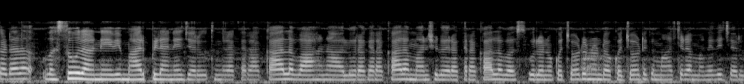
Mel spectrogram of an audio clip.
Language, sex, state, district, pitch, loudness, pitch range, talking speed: Telugu, female, Andhra Pradesh, Chittoor, 225 Hz, -18 LUFS, 215-230 Hz, 145 wpm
